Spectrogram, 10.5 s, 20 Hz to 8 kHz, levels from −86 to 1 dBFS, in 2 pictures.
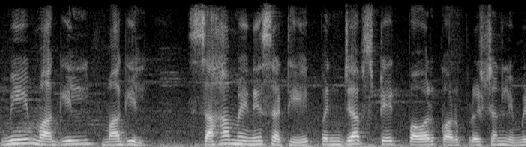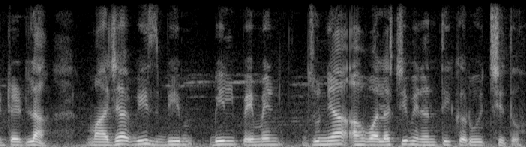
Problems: none marked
